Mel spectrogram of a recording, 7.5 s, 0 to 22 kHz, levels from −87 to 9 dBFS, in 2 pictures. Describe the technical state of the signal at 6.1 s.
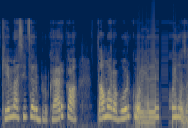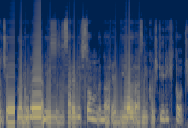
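At 6.1 s the speech sits inside a rigid metallic buzz at 133 Hz running from 5.87 to 6.86 s. That is robotic sound, likely from repeated short buffers: about 7.5 ms of audio looped while most of the real signal is skipped. Unlike codec grit, this imposes a buzz at one fixed rate.

Underneath, the whole clip shows heavy HE-AAC compression, likely at a low bitrate near 16 kbps. The synthetic treble makes s sounds gritty and lispy rather than buzzing at a set pitch.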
